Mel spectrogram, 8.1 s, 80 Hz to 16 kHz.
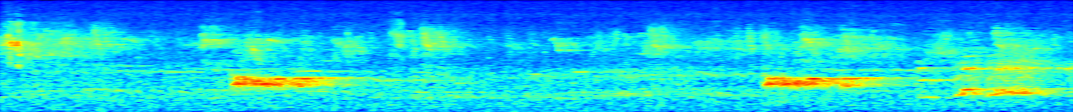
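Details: Oriental magpie-robin (Copsychus saularis) singing in Ubon Ratchathani, Thailand, 28 October 2021: steady low whistled phrases roughly every four seconds amid a busy wash of higher chirps from other birds.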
